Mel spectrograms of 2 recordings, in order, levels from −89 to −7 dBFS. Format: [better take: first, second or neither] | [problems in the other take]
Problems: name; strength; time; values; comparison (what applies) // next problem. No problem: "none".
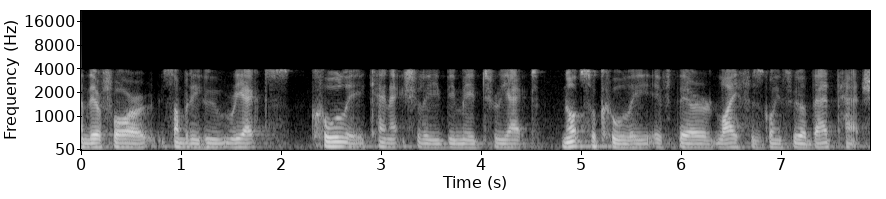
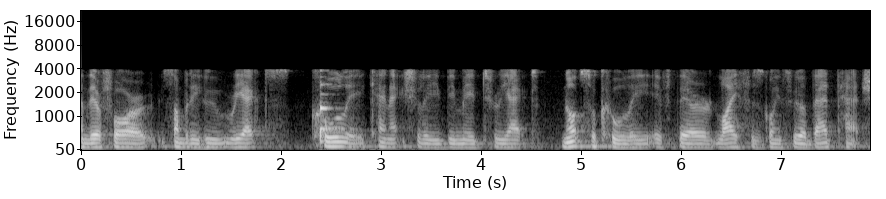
first | background sound (Bowed string instrument); 3 dB below the speech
